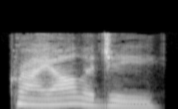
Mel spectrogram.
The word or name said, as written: cryology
